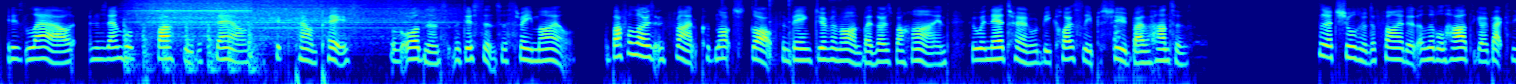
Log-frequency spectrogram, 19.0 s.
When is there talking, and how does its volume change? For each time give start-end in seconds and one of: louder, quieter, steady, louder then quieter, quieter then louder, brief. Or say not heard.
0.1-14.9 steady
16.4-18.9 brief.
